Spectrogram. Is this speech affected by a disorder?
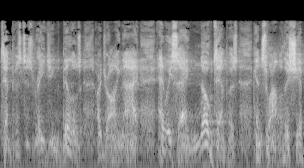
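Yes: laryngeal cancer; vocal cord cancer.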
